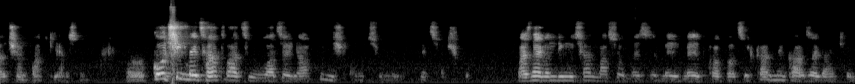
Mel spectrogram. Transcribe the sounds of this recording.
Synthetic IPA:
t͡ʃʰɛmpɑ̰t̪̚kɛ̰ɑ̰snumkɔt͡ʃʰimɛt͡sʰhɑt̪vɑt͡suvɑt͡sɛɾnɑχkʰiniʃχɑnut͡sʰjunːɛ̰ɾimɛt͡sʰhɑʃkɔm | bɑjt͡sʰnɑjɛvənd̪imut͡sʰjɑnmɑsɔvmɛzmɛɾmɛɾɛt̪kɑpvɑt͡sɛɾkɑɾmɛŋkʰɑ̰ɾd͡zɑɡɑŋkʰɛl

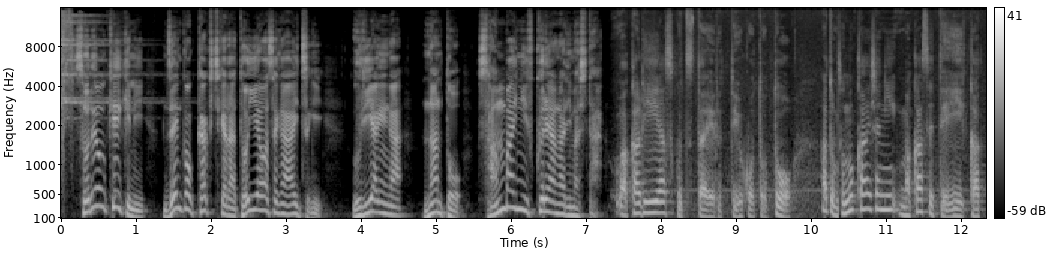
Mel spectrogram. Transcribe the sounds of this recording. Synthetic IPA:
so̞ɾe̞o̞ke̞ːkʲiɲ̟i | d͡zẽ̞ŋko̞kɯ̟̥kːakɯ̥t͡ɕi̥kaɾat̪o̞iaβase̞ɡaːit͡sɨɡʲḭ | ɯ̟ɾʲiaɡe̞ŋa | nãnt̪o̞ | sãmbaiɲ̟iɸɯ̥kɯ̟ɾe̞aɡaɾʲimaɕi̥t̪a̰βakaɾʲijasɨ̥kɯ̟t͡sɨ̥t̪ae̞ɾɯ̟t̪ːejɯ̟ko̞t̪o̞t̪o̞at̪o̞so̞no̞kaiɕaɲ̟imakase̞t̪e̞iːka

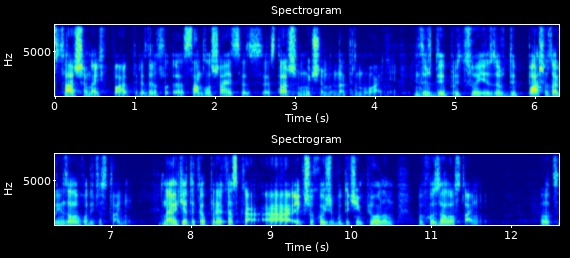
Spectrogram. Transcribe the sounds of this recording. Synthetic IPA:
st̪ɑrʃɪnɑʋʲitʲwpɑrt̪eɾʲizɾsɑmzɐlˠɪʃɑjet͡sʲːɐzst̪ɑrʃɪmut͡ʃnɪmɪnɐt̪ɾenʊʋɑ̰nʲːḭʋʲinzɐwʐd̪ɪpɾɐt͡sʲujɛzɐwʐd̪ɪpɑʃɪzɑlʲˠɐʋʲinzɑlˠʋɪxɔd̪ɪtʲɔst̪ɑ̰nʲːḭj | nɑʋʲitʲjɛt̪ɐkapɾɛkɐskɐ̰jɐkʃt͡ʃɔxɔt͡ʃɪʃbut̪ɪt͡ʃɪmʲpʲiɔnɐmʋɪxɔd̪ʲzɑlˠɐɔst̪ɑ̰nʲːḭj | ɔt̪s

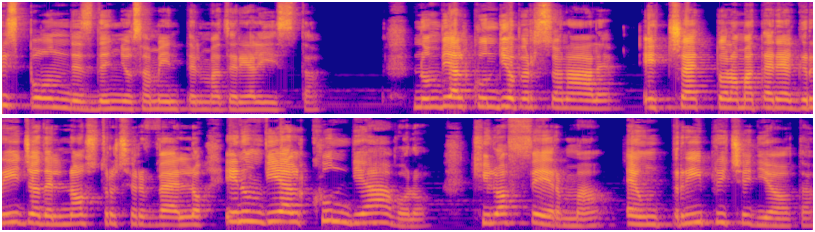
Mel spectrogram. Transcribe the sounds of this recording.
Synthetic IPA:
rispond̪ezd̪eɲːozament̪eilmat̪eɾjalist̪a | noɱviɛalkund̪iopersonaːleet͡ʃːɛt̪ːolamat̪ɛːɾjaɡɾiːd͡ʒad̪elnɔst̪ɾot͡ʃervɛlːoenːoɱviɛalkʰund̪jaːvolok̟ʰiloafːermaɛunt̪ɾiːplit͡ʃeid̪jɔːt̪a

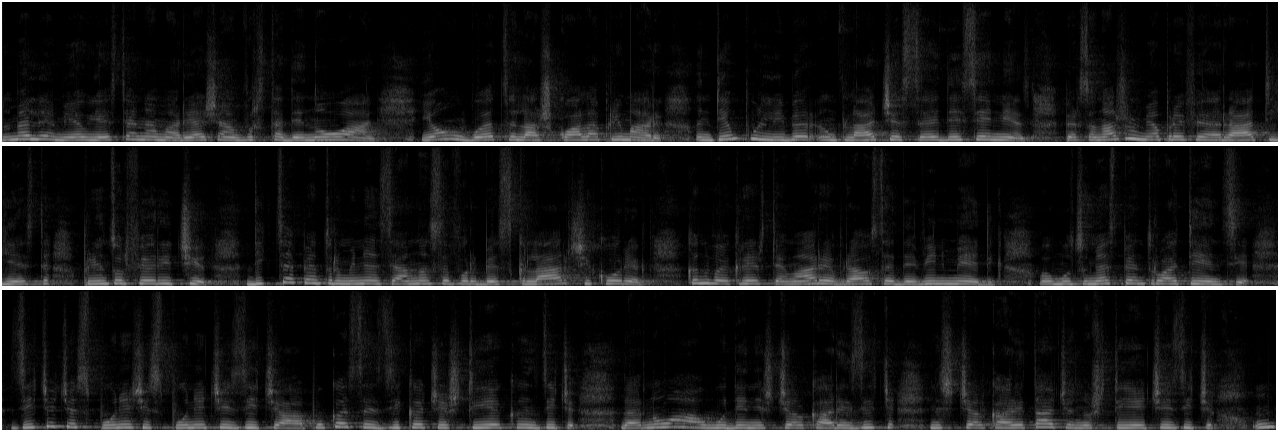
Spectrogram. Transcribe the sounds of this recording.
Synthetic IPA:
nume̞le̞me̞wje̞st̪eanamaɾiaʃiaɨnvɨrst̪ad̪e̞no̞wəanʲ | je̞wɨnvət̪slaʃkoalapɾimaɾə | ɨnt̪impulːibe̞rɨmplat͡ʃe̞səd̪e̞se̞ne̞z | pe̞rso̞naʒulme̞wpɾe̞fe̞ɾat̪je̞st̪e̞ | pɾint̪sulfe̞ɾit͡ʃit̪d̪ik̚t̪sijape̞nt̪ɾumine̞ɨnseamnəsəvo̞rbe̞skːlarʃiko̞ɾe̞kt̪ | kɨnd̪vojkɾe̞ʃt̪e̞maɾevɾʲeawsəd̪e̞vinme̞d̪ik | vəmult̪sume̞sk̚pe̞nt̪ɾuat̪e̞nt̪sije̞ | zit͡ʃe̞t͡ʃe̞spune̞ʃispune̞t͡ʃezit͡ʃe̞apukəsəzikət͡ʃe̞ʃt̪ije̞kɨnd̪zit͡ʃe̞d̪arnuaːud̪e̞niʃt͡ʃe̞lkaɾe̞zit͡ʃeniʃt͡ʃt͡ʃe̞lkaɾe̞t̪at͡ʃe̞nuʃt̪ije̞t͡ʃe̞zit͡ʃe̞ | un

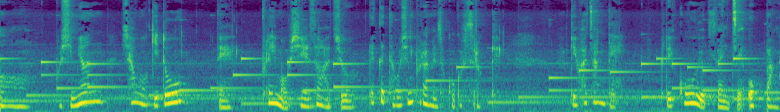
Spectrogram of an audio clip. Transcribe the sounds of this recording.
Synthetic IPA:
ʌ | boɕʰimjʌn | ɕʰawʌɡido | ne̞pʰɯɾeimʌp̚ɕ͈ie̞sʰʌad͡ʑu | k͈e̞k͈ɯtʰaɡoɕʰimpʰɯɾɦamjʌnsʰʌkoɡɯp̚s͈ɯɾʌp̚k͈ʰe̞ | ak͈iɸwad͡ʑaŋde̞ | kɯɾiɡojok̚s͈ʌid͡ʑe̞̰ʔok̚p͈aŋ

